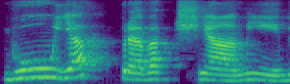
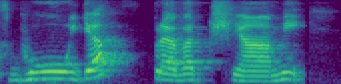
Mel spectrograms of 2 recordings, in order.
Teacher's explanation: Visarga followed by Pa is what we call Upadhmaniya.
